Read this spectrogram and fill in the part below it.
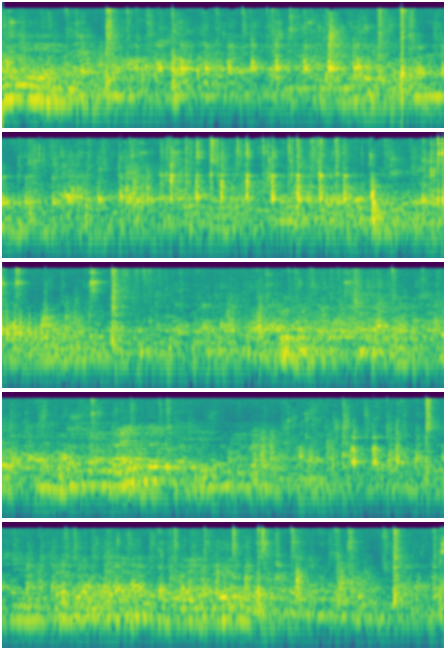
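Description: Game pieces click and clack against a wooden board.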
